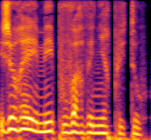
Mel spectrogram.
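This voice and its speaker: A woman's voice: lowish voice, lively intonation, normal speed, dark tone, dry recording, clean studio sound. A woman reading an audiobook, voicing a confident, friendly woman in her forties. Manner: poised, friendly.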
